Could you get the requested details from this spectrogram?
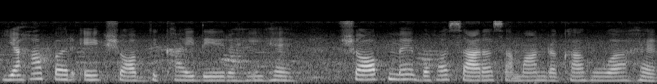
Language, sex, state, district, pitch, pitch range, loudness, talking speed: Hindi, female, Madhya Pradesh, Katni, 195 Hz, 185-220 Hz, -19 LUFS, 145 wpm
